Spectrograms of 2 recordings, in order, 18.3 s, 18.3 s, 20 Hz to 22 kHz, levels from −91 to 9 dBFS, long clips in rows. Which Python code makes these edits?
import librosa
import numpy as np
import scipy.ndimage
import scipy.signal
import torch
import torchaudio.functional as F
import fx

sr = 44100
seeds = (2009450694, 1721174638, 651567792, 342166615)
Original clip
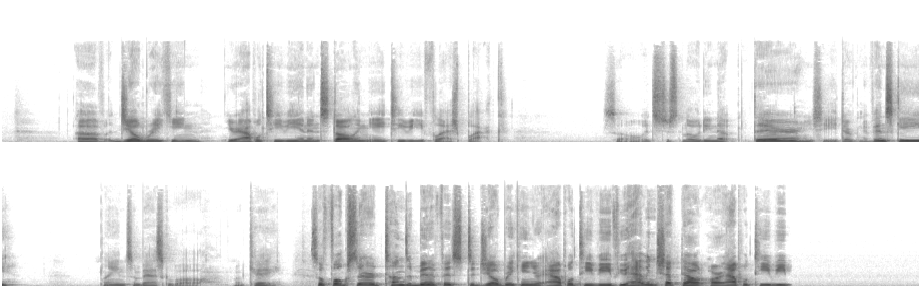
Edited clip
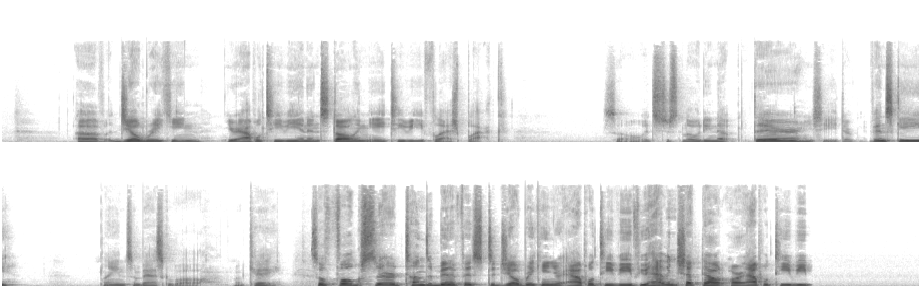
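

y = fx.edit(x, sr, fx.fade_out_span(start_s=8.14, length_s=0.54),
    fx.stretch_span(start_s=12.35, length_s=0.41, factor=1.5), tone=tone)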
